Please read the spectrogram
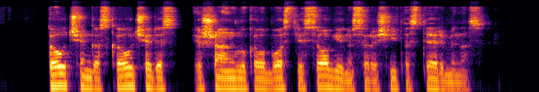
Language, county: Lithuanian, Kaunas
